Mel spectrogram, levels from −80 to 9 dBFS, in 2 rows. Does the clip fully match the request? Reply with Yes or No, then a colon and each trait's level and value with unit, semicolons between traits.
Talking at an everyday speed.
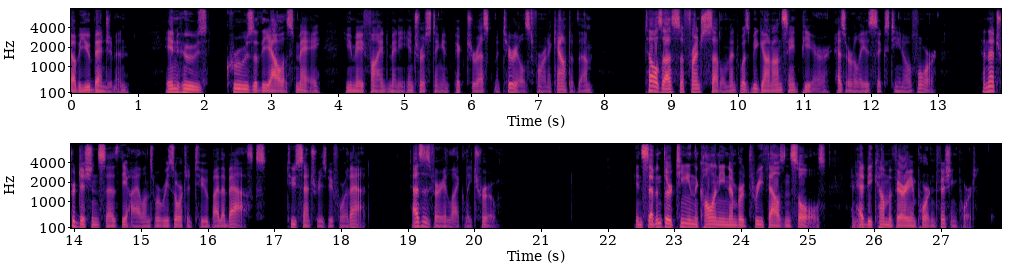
Yes: average, 160 wpm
